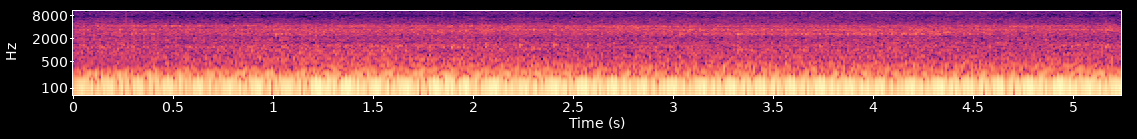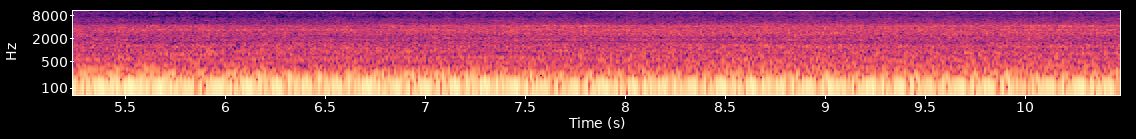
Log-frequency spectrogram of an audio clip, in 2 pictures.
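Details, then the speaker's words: 1999 Ford Mustang GT 4.6 2V V8 idling with an uneven stumble about twice a second from a cylinder 3 misfire, later fixed with a new coil pack and spark plug. "so this was just a quick video so you can hear what a misfire sounds like"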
